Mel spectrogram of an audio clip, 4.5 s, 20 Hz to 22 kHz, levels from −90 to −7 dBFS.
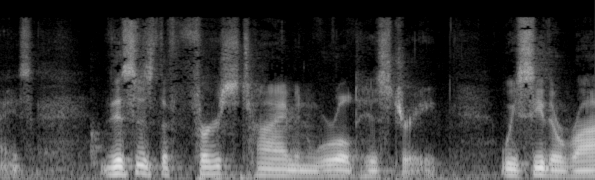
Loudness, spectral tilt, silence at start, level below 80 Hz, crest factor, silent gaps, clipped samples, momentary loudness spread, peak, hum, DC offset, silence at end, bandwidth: -27 LUFS; -5 dB/octave; 0 s; -48 dBFS; 20 dB; none; under 0.1%; 18 LU; -8 dBFS; none; under 0.1%; 0 s; 15.5 kHz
